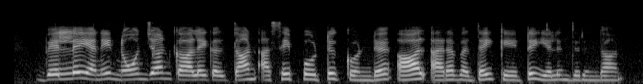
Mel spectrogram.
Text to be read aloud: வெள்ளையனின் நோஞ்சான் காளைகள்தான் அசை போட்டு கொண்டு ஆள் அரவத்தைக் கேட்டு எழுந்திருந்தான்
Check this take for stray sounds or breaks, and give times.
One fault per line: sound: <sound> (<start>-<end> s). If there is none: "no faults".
no faults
